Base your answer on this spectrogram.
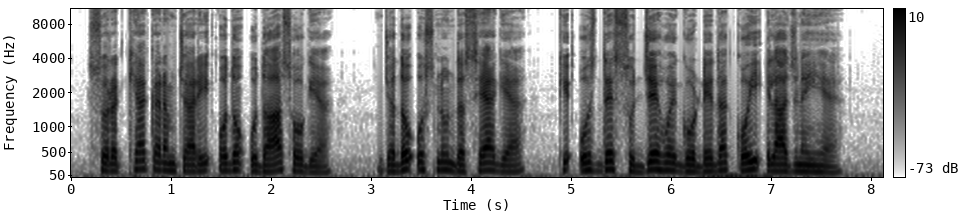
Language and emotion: Punjabi, sad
